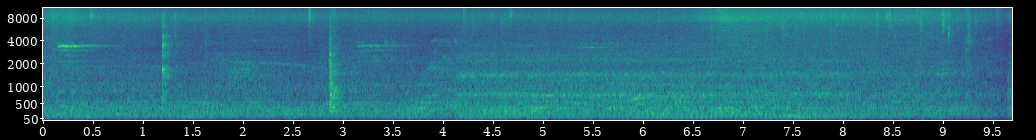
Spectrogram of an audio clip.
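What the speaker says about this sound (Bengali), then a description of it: "দেখুন বন্ধুরা, এবার চপটাকে আমি ভাজছি।" Breadcrumb-coated chicken potato cutlet dipped in gram flour batter frying in hot oil, a steady soft hiss and crackle with occasional sharper pops, fairly quiet and continuous.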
